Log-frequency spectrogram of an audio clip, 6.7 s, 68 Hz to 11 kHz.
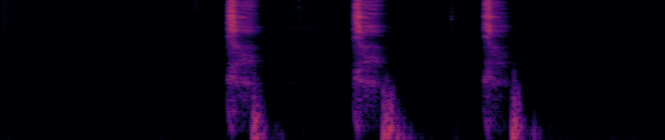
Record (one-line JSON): {"three_cough_length": "6.7 s", "three_cough_amplitude": 3215, "three_cough_signal_mean_std_ratio": 0.31, "survey_phase": "beta (2021-08-13 to 2022-03-07)", "age": "18-44", "gender": "Female", "wearing_mask": "No", "symptom_runny_or_blocked_nose": true, "symptom_headache": true, "symptom_onset": "3 days", "smoker_status": "Ex-smoker", "respiratory_condition_asthma": false, "respiratory_condition_other": false, "recruitment_source": "Test and Trace", "submission_delay": "2 days", "covid_test_result": "Positive", "covid_test_method": "RT-qPCR"}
